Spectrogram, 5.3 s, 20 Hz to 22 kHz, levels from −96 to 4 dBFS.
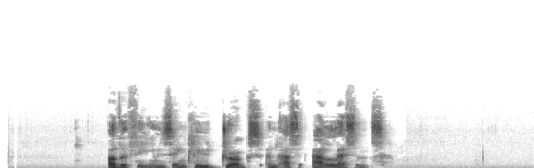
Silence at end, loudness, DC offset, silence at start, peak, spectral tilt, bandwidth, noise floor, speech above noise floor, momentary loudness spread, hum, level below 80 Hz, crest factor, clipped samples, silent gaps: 1.5 s; -25 LUFS; under 0.1%; 1.1 s; -4 dBFS; -3.5 dB/octave; 10.5 kHz; -70 dBFS; 45 dB; 8 LU; none; -60 dBFS; 24 dB; under 0.1%; none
